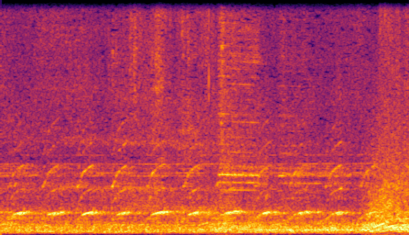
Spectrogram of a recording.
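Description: A pack of motorcycles rides past with their engines running, under a repeating electronic siren-like chirp about three times a second. Near the end one bike revs loudly close by.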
